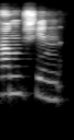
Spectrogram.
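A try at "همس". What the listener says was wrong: Ya, hamsin ya, jangan hamshin. Hamsin.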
